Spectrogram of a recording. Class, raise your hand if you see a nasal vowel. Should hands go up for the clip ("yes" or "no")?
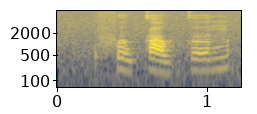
no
